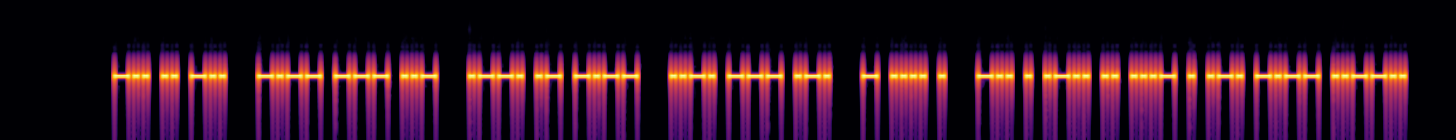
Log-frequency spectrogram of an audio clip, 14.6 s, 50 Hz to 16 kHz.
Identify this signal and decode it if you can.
Morse code, heard as a keyed tone, about 25 wpm, 700 Hz. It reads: DID YOU PAY FOR THE DELIVERY?
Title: Sentences from Top 1500 Words 25wpm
